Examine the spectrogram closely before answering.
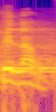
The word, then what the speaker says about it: Pelau: Rhymes with now. Lao. Pelau.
